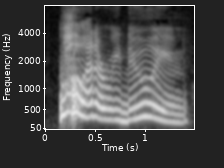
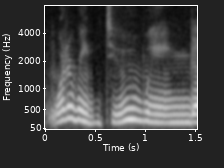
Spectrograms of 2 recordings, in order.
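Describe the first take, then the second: First: Loud, high, stretched-out wail of annoyance; exasperated outburst. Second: Slow, exasperated question at usual volume; drawn-out annoyance. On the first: Reader yelling at a pointless book, exasperated. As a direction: blow up, dragging out each word louder and higher. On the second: Fed-up reader questioning the book aloud, slow exasperation. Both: Retold or imitated. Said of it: "verbalizing every annoyance".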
